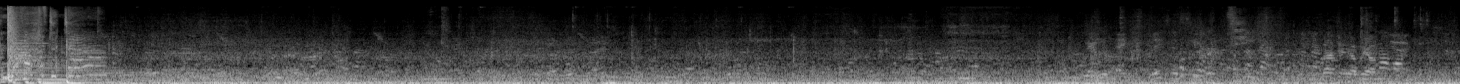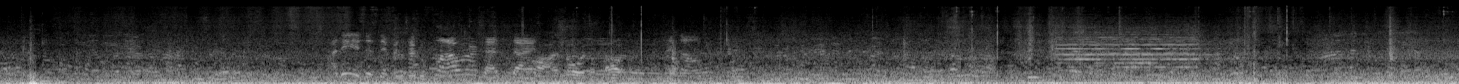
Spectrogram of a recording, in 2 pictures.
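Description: A busy street crowd murmurs outdoors.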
